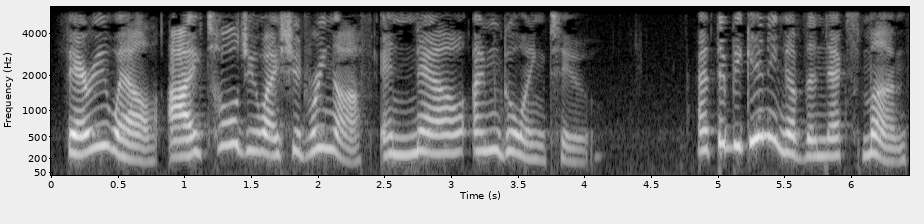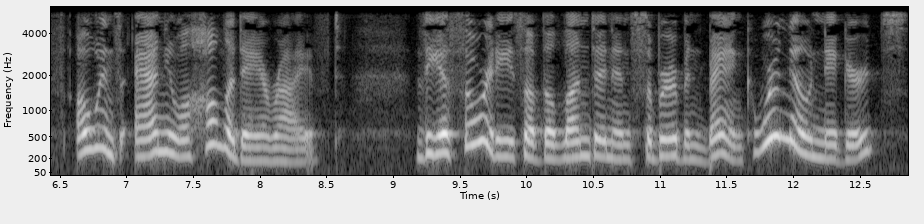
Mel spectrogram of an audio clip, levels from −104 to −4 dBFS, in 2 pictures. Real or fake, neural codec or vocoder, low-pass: real; none; 5.4 kHz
